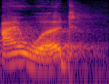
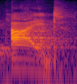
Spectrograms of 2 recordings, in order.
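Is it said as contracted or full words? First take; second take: full; contracted. First: Both words are said in full. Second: The words are shortened into one syllable. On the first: "So you have I would" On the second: "when you make it short, when you contract it"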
